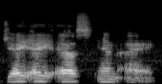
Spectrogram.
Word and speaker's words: Jasna: Jasna spelled with a J. Jasna.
